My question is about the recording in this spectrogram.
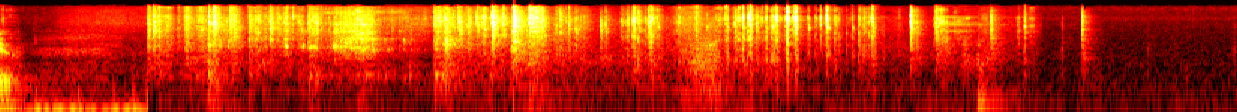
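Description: Steel tape measure being pulled out and handled against metal parts: a dense run of small clicks and rattles, starting just under a second in and lasting about four seconds.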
